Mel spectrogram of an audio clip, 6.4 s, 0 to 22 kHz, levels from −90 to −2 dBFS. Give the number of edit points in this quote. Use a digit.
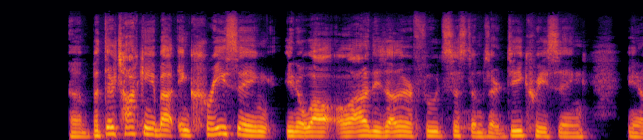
0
